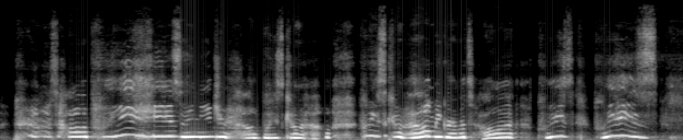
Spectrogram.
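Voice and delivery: crying, begging through sobs, very high and loud. A game narrator voices a character calling out to Grandma Tala: crying plea for help. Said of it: "the crying is just".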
